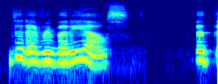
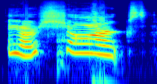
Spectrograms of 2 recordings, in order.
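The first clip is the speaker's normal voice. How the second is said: much higher, louder slow frightened cry; terrified cry; 12 semitones higher, 11 dB louder, much slower than usual. A narrator's reading. Earthworm crying out in terror at the sharks. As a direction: shriek the danger out. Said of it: "cried the earthworm".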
